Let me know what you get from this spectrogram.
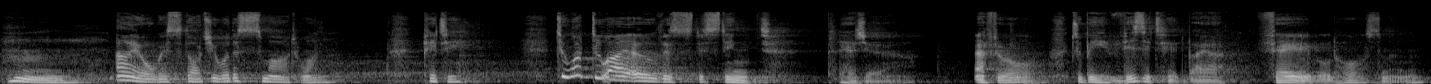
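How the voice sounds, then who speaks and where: An actor playing a suave, seductive demon of sin in a video game, with silky, theatrical, taunting delivery. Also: male voice, lowish voice, very animated, slow pace, darkish tone. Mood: silky, mocking. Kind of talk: video game cutscene acting. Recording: echoey hall reverb, faint noise.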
